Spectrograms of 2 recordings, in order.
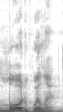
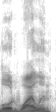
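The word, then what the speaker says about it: Lord Willin': So, I don't know why, but for the longest time, I pronounced this album Lord Wylan. I clearly did not see that there were two L's in the title, but that's just my bad.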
